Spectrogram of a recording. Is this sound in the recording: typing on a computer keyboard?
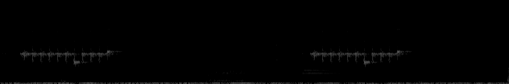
no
